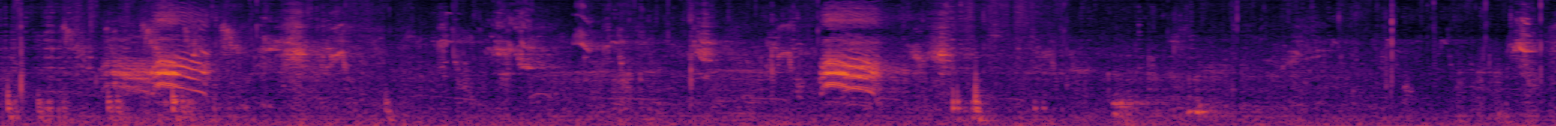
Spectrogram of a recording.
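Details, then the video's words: Crows fighting for food give hoarse, grating caws in two loud bursts several seconds apart, with fainter scattered calls and clicks between them in an outdoor setting. "Crow Fight | Crow Sounds"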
